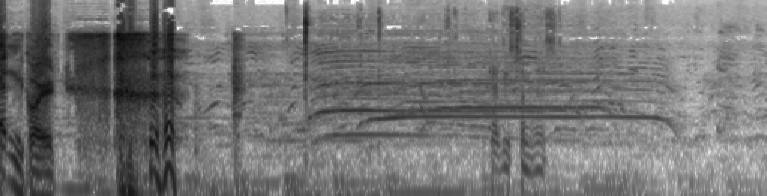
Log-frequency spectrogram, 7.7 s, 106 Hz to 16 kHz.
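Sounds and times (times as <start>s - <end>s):
speech: 0.0s - 1.9s, 5.1s - 5.6s
laughter: 0.6s - 2.4s
crowd of kids cheering at a wrestling event: 2.1s - 7.6s.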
